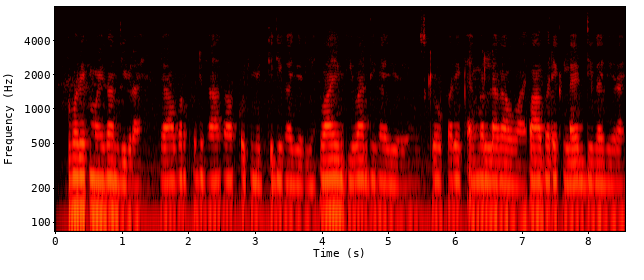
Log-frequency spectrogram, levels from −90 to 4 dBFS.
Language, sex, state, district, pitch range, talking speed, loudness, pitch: Hindi, male, Maharashtra, Aurangabad, 110-115 Hz, 275 wpm, -50 LUFS, 115 Hz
